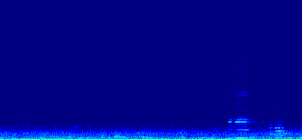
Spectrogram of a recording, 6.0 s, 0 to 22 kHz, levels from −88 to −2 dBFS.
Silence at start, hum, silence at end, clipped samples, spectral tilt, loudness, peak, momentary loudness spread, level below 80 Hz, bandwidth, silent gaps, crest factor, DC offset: 0 s; none; 0 s; under 0.1%; -7 dB/octave; -54 LUFS; -34 dBFS; 3 LU; -48 dBFS; 8.6 kHz; none; 14 dB; under 0.1%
